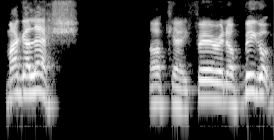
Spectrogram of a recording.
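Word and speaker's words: Magalhães: got time for it you pronounce it as magalez magalesh okay fair enough big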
